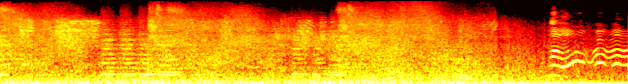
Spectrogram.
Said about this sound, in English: Mega lasers on full power. Firing lasers.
